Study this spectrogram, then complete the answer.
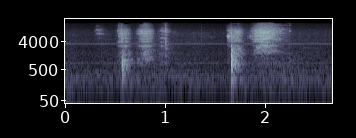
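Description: Knife slicing de-stemmed, seeded peppers into thin strips on a cutting board for a vegan lasagna, giving two quick clusters of crisp cuts and scraping strokes, close and fairly quiet with no talk.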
